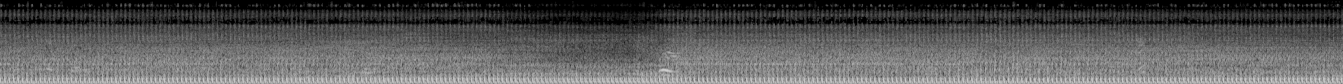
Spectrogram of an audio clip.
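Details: Craftsman lawn tractor, 15.5 OHV single-cylinder, sat 3–4 years, revived with fresh gasoline and a charged battery after nest removal: a steady, even putter and low drone, no surging or missing; running normally.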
